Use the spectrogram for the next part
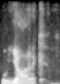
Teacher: the way he pronounced it when he taught me was a little bit of a stress on the second syllable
